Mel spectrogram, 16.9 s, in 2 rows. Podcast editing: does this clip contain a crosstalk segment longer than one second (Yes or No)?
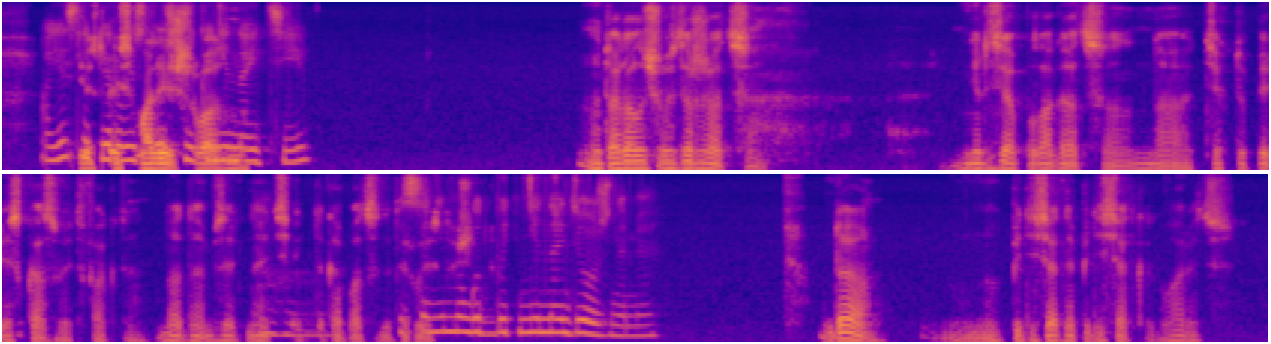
Yes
